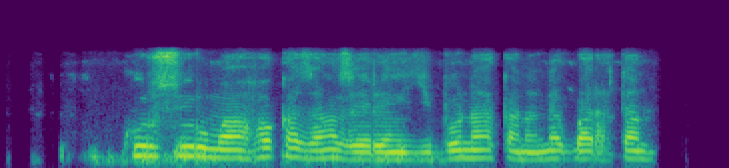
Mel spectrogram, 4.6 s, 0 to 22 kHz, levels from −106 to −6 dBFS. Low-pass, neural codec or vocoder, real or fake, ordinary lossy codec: 7.2 kHz; none; real; Opus, 16 kbps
